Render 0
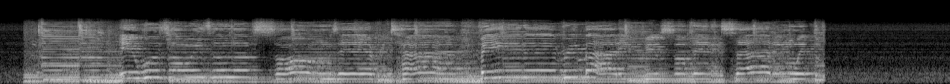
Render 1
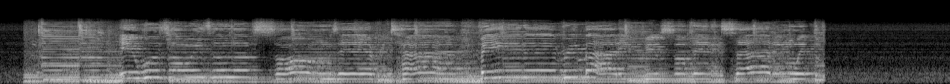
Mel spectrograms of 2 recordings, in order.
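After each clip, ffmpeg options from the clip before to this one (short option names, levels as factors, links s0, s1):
-af anull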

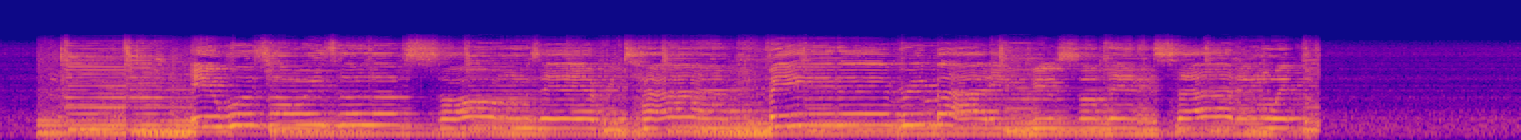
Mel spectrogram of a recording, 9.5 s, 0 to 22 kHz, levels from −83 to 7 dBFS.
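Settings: -af "highshelf=f=6300:g=-9,volume=1.26"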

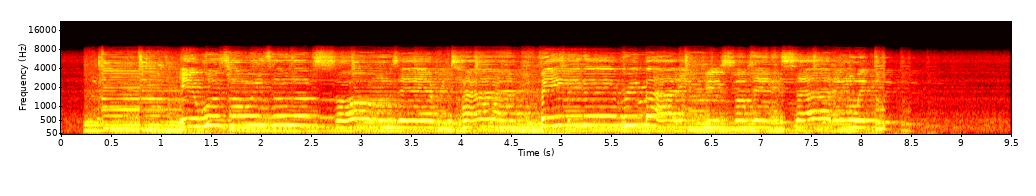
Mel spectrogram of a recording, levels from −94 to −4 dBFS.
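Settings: -filter_complex "[0:a]asplit=5[s0][s1][s2][s3][s4];[s1]adelay=258,afreqshift=-65,volume=0.224[s5];[s2]adelay=516,afreqshift=-130,volume=0.0832[s6];[s3]adelay=774,afreqshift=-195,volume=0.0305[s7];[s4]adelay=1032,afreqshift=-260,volume=0.0114[s8];[s0][s5][s6][s7][s8]amix=inputs=5:normalize=0"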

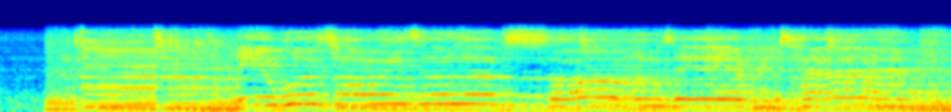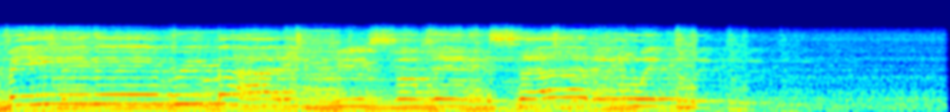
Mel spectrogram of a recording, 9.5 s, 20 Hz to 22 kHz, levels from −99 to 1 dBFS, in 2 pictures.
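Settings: -af "alimiter=limit=0.422:level=0:latency=1:release=147,volume=0.562"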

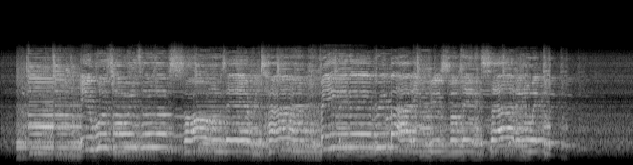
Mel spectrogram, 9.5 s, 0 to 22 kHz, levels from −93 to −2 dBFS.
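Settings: -af "highpass=f=410:w=0.5412,highpass=f=410:w=1.3066,equalizer=f=560:t=q:w=4:g=-10,equalizer=f=870:t=q:w=4:g=7,equalizer=f=2100:t=q:w=4:g=-9,equalizer=f=3700:t=q:w=4:g=5,lowpass=f=5400:w=0.5412,lowpass=f=5400:w=1.3066"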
